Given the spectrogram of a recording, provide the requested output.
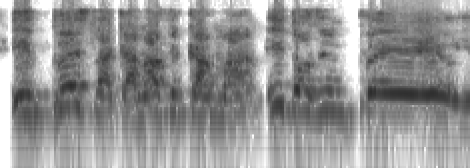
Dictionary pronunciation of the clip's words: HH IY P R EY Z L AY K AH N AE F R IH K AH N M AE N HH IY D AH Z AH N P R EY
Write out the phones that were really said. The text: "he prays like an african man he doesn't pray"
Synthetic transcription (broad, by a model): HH IY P EY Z L AY K AH N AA F R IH K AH N M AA N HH IY D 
